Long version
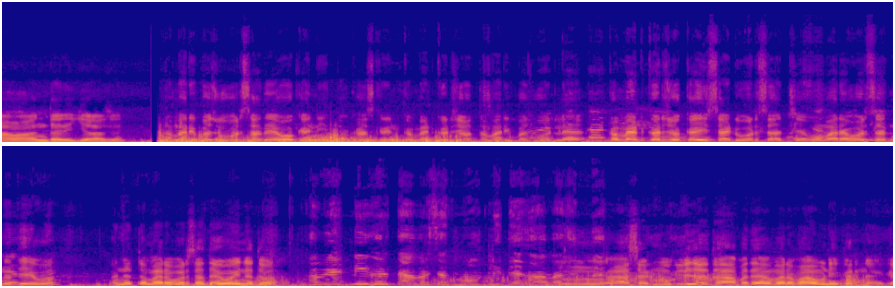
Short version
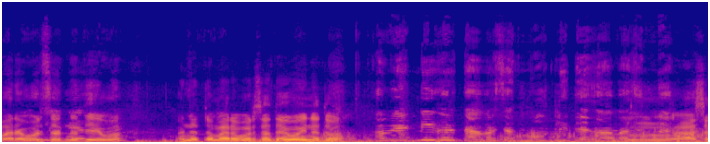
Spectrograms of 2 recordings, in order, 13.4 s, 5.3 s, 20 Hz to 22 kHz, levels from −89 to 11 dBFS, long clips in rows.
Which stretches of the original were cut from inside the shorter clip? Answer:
none

